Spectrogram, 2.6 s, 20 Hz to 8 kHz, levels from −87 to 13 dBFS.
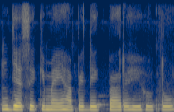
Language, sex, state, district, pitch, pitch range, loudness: Hindi, female, Uttar Pradesh, Etah, 230 Hz, 230-240 Hz, -18 LUFS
